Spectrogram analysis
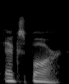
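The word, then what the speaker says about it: x̄: The letter used to represent the sample mean is an X with a bar over it pronounced Xbar. X, the Greek letter mu, pronounced mu, represents the population mean.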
